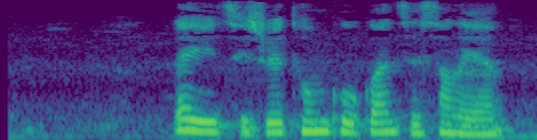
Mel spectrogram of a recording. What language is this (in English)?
Chinese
